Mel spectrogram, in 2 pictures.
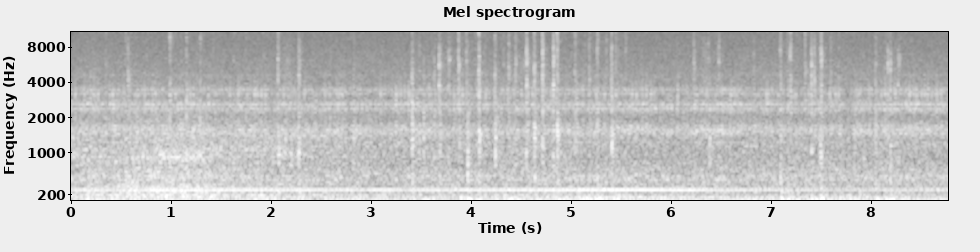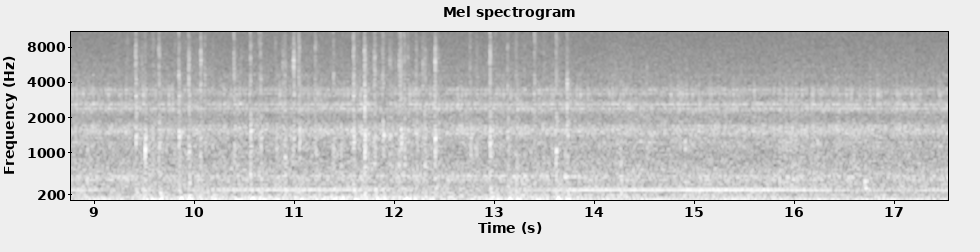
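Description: Computer keyboard being typed on, keystrokes clicking in bursts with short pauses between them.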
